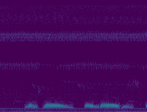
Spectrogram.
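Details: Wild spotted dove with a stuttering (gagap) call: low hollow coos broken into uneven bursts, short and long notes alternating over three seconds, with a steady electrical hum underneath.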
